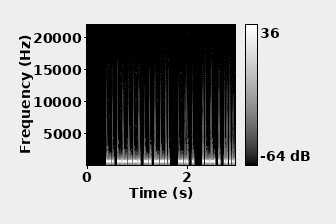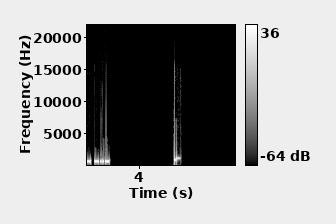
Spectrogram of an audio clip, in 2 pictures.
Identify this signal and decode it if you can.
Morse code, heard as a keyed tone, about 41 wpm, 700 Hz. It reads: N9NZ DE WE4X
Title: USA Callsign DE Callsign - 4 Characters - 45wpm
